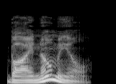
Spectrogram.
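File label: "binomial", English, uk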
